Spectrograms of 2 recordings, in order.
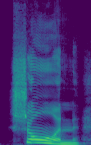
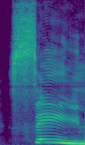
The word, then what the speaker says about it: Sean: And I remember calling out these certificates and the name Sean pops up, right? Which we all know is pronounced Sean. However, my overly confident 12-year-old self very proudly announced to the audience, could Scene please come to the stage to collect his certificate?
